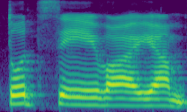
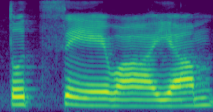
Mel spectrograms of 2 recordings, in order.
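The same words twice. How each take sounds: Both takes have the same delivery.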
